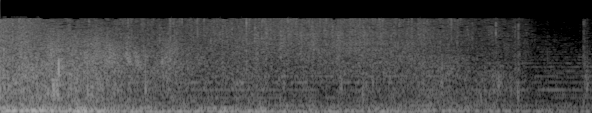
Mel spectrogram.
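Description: A Confringo blast spell in Hogwarts Legacy goes off in a single heavy boom at the start, then a rumbling explosion tail fades away over a few seconds.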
